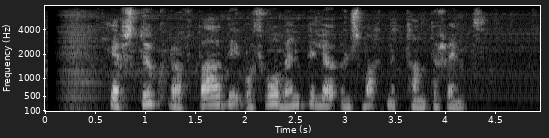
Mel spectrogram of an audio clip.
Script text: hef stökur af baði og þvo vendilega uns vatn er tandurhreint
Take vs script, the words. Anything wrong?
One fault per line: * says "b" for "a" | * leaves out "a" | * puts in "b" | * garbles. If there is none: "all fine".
all fine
